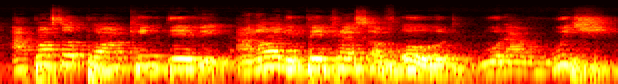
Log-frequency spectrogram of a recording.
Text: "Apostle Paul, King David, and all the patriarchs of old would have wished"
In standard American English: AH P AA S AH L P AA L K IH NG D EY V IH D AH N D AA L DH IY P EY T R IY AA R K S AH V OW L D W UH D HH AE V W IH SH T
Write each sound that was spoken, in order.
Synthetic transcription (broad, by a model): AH P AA S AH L P AA L K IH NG D EY V IH D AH N AA L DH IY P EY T R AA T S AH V OW L D W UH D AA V W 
